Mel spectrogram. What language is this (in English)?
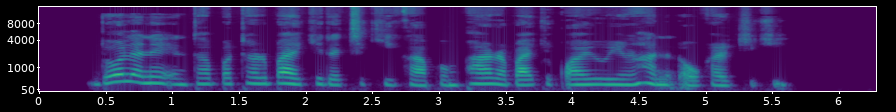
Hausa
